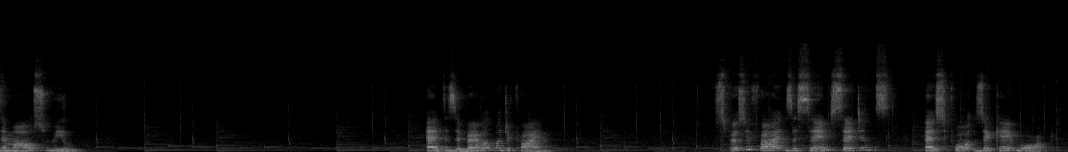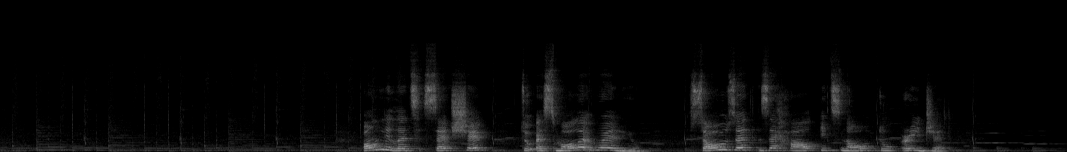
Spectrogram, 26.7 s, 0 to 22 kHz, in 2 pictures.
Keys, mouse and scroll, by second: 4.0 click, 5.0-7.3 drag, 8.2-10.9 drag, 11.5-13.0 drag, 14.5-16.8 drag, 18.8 click, 20.0-26.6 drag.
